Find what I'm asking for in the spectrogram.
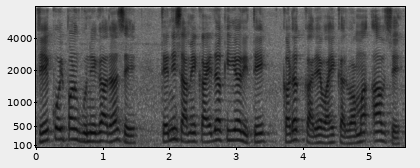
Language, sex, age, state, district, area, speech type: Gujarati, male, 18-30, Gujarat, Ahmedabad, urban, spontaneous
